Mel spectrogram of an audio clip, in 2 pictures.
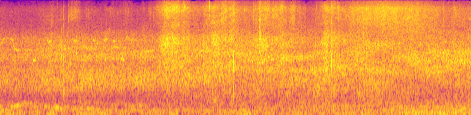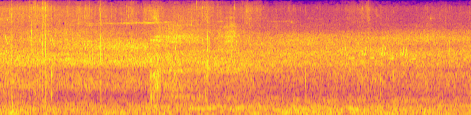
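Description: Steady low rumble of wind on the microphone outdoors, with a few faint clicks scattered through it.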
